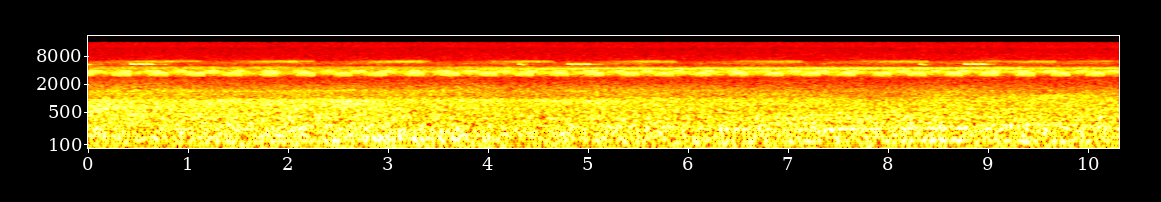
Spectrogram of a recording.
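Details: Forest insects on an autumn night at Tsukimi no Mori in Kaizu, Gifu, Japan: a constant high, throbbing chirr beneath regularly repeated higher trilled bursts, with faint low background noise.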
